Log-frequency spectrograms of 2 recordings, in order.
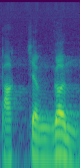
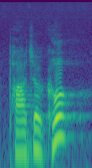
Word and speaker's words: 박정근: 이름이 뭐냐고 물어서 제가 박정건입니다. I am 박정건 이렇게 하면은 그 사람들이 뭐냐, 바저거 그러고 이러고 발음을 해요. 저거 그러고 정근 그러고 뭐 이상하게 하여튼 발음을 해요.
